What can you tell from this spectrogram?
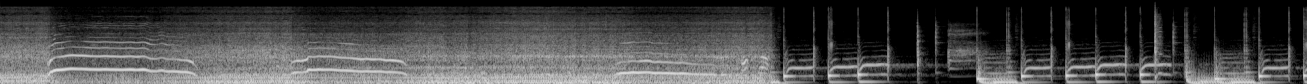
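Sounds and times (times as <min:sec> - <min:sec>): motor vehicle engine running: 0:00.0 - 0:07.8
long high calls sliding down: 0:00.4 - 0:04.6.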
